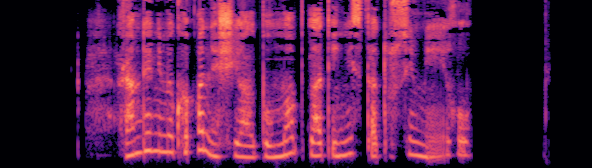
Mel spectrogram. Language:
Georgian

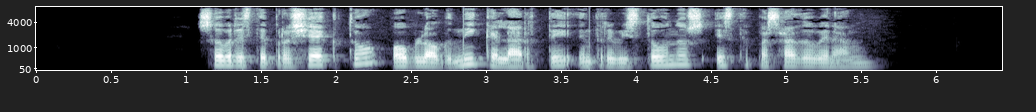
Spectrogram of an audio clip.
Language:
Galician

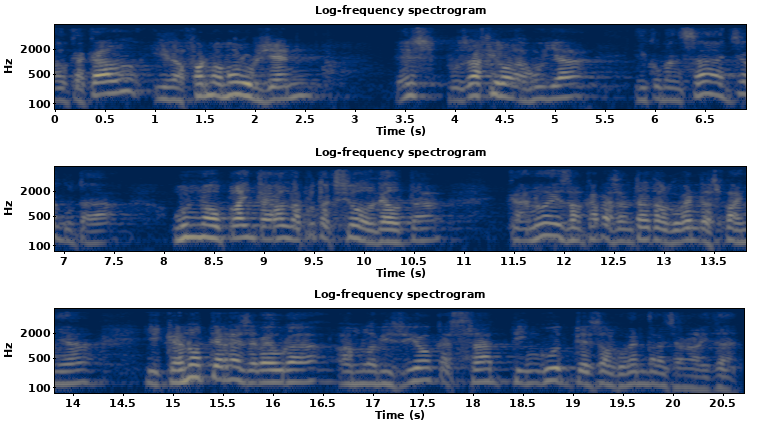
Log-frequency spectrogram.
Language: Catalan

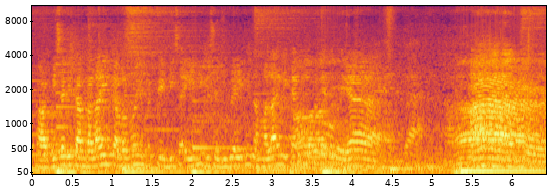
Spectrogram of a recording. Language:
Indonesian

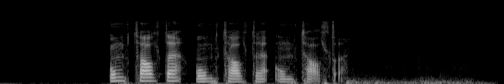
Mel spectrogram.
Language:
Norwegian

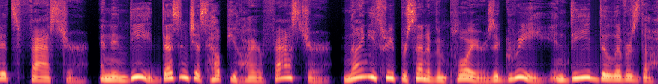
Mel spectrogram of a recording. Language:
Spanish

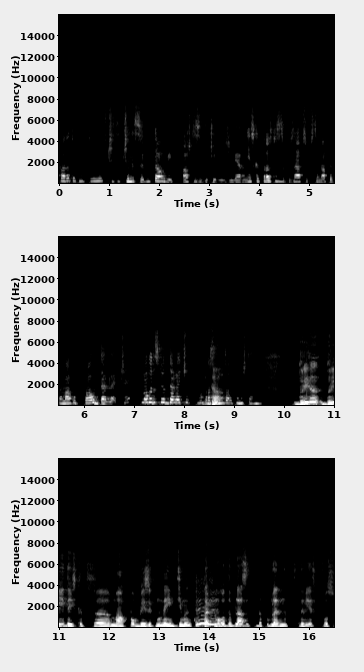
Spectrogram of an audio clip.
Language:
Bulgarian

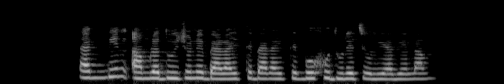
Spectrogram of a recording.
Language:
Bangla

